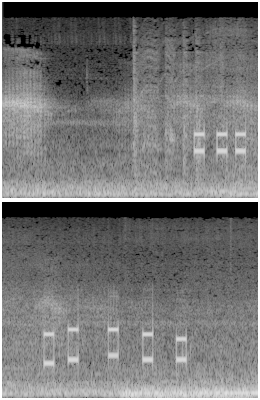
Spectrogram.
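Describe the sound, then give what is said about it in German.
Eight short, clear telephone keypad beeps punch in the phone number of a school, a quick group of three then five more spaced out, over a steady low engine-like rumble with no talking. “Es gibt zwar noch ein Freizeichen, aber danach gar nichts.”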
